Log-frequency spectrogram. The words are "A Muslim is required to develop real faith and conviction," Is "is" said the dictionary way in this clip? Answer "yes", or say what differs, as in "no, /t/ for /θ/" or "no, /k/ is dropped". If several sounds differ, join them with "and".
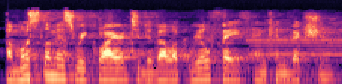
yes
